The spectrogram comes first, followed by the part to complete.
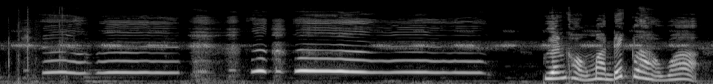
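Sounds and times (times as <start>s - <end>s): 
short breathy sobs: 0.4s - 4.9s
whimpering wailing cries of a little blue bird with a broken wing: 0.4s - 4.9s
speech: 5.4s - 7.1s.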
